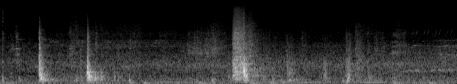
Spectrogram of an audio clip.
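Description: A man knocks and thuds plastic buckets about nearby.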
